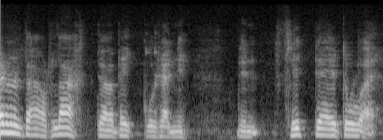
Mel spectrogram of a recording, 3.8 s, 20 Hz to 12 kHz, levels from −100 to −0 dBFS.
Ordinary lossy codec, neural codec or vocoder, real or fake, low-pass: none; vocoder, 24 kHz, 100 mel bands, Vocos; fake; 10.8 kHz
